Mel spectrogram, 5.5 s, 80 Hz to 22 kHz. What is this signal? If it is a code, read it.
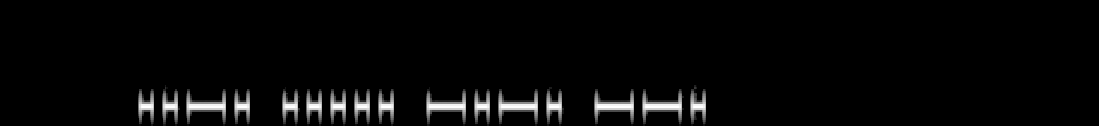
Morse code, heard as a keyed tone, about 20 wpm, 700 Hz. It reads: F5CG
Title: DXCC-100 Call Signs - 4 Characters - Repeated 3x - 20wpm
